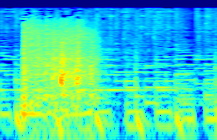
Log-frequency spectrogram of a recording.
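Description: Slot game's big-win celebration music playing while the win counter tallies up, with a loud rushing noise burst about a quarter of a second in that lasts about half a second.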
